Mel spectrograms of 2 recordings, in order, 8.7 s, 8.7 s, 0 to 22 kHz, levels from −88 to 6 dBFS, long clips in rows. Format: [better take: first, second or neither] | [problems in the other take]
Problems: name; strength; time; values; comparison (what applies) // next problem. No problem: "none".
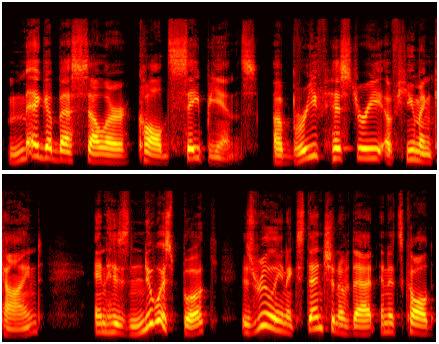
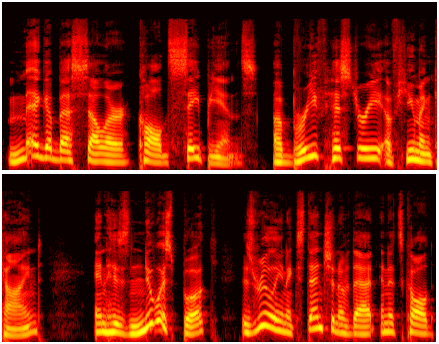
second | thin; somewhat; fading below 350 Hz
